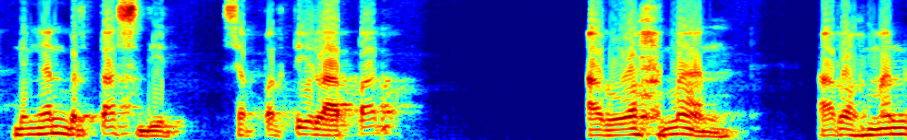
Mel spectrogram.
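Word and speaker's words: الرحمن: Ar-Rahman kan diidghamkan Ar-Rahman. Kemudian dia tidak baca demikian, bacanya Al-Rahman.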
